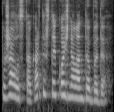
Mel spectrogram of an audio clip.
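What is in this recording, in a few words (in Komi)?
пӧжалуйста гартыштӧй козьналан тӧбӧдӧ, Komi, female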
